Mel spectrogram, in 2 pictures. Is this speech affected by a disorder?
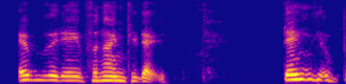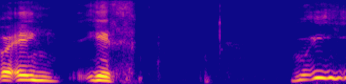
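Yes: cerebral palsy, severe.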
